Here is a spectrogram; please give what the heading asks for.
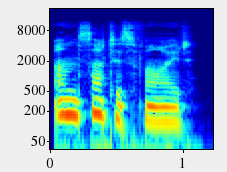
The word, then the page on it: unsatisfied: British English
